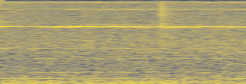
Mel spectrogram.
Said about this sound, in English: This train is going above our freaking head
